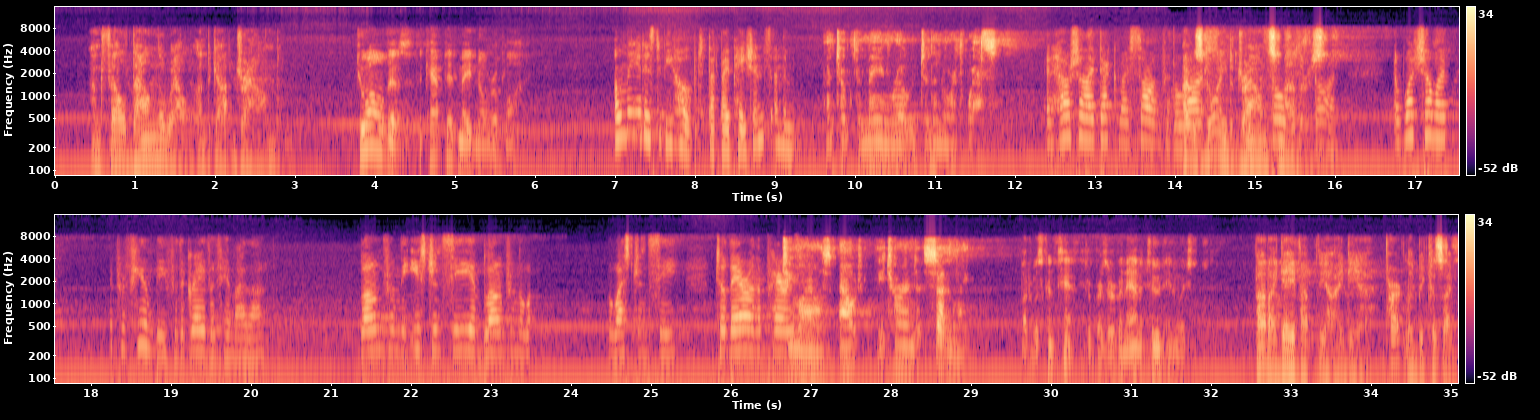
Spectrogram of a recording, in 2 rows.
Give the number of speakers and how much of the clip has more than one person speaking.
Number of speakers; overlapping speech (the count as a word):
five, about 5%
